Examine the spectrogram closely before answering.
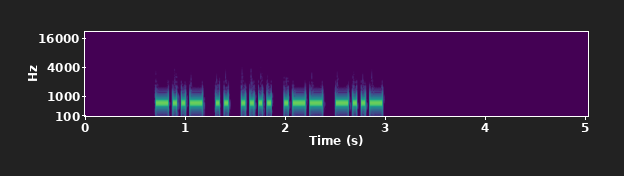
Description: Morse code, heard as a keyed tone, about 29 wpm, 700 Hz. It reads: XIHWX
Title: Code Groups - 5 Letters - 28wpm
